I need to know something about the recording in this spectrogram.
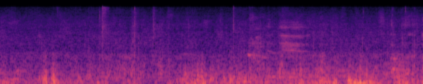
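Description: Wind buffeting the microphone, an uneven low rumble that swells and eases, with a man's voice speaking in places.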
